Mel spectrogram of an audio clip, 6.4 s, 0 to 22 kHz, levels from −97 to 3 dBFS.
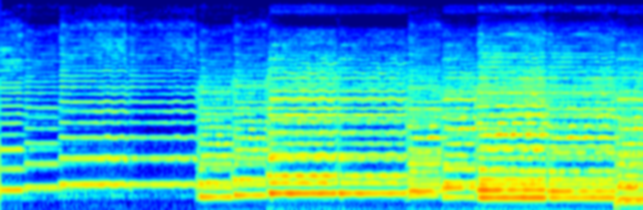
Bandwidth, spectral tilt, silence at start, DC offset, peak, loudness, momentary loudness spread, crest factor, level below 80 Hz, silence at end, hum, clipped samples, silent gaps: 20 kHz; -3.5 dB/octave; 0 s; under 0.1%; -8 dBFS; -24 LUFS; 13 LU; 16 dB; -66 dBFS; 0 s; none; under 0.1%; none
